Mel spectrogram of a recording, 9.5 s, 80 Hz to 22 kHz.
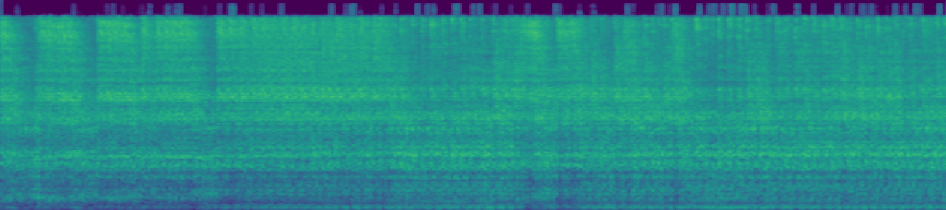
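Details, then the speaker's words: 1984 Yamaha IT200 two-stroke dirt bike after freeing carburetor fuel flow, carb leaking gas slightly: buzzy high-pitched steady fast idle with no misses or knocks; normal running. "you just put the carburetor back on it is leaking gas a little bit but at least it's getting gas now so let's see if it starts up and idles"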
